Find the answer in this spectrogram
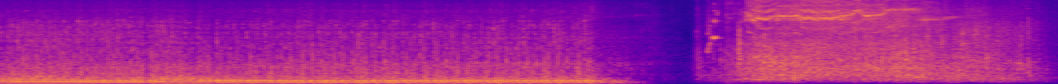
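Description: A car engine running at a steady speed after revving up, fading out about six and a half seconds in. Then a different noisy rushing sound with a wavering high whistle.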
